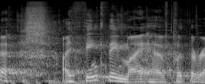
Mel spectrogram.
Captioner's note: laughter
